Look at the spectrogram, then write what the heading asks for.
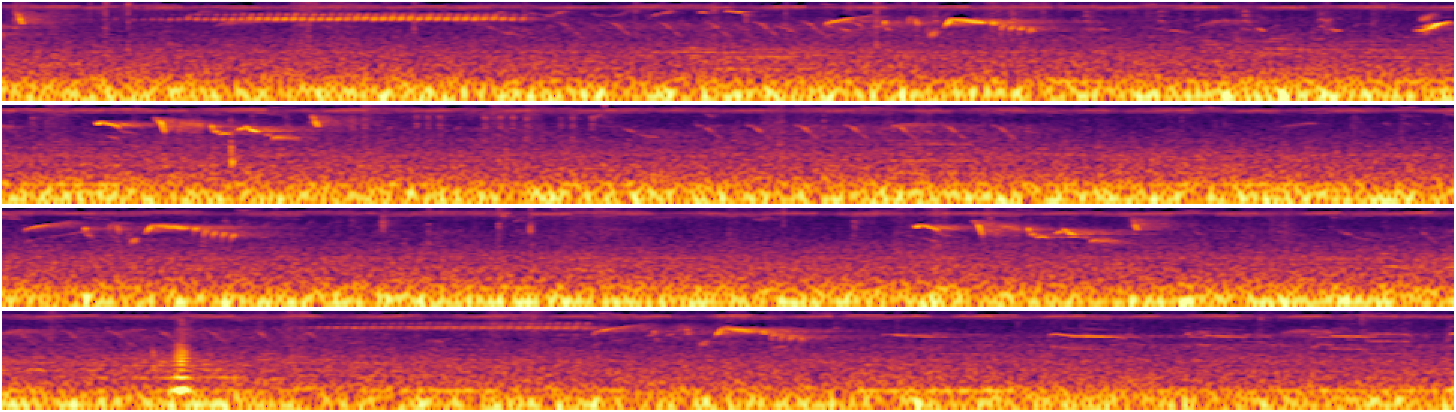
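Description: Birds chirping: short falling calls every few seconds, over a steady high-pitched hum and a low background rumble.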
